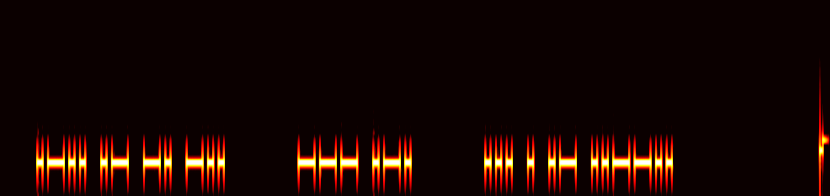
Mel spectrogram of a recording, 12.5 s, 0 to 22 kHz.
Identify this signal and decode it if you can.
Morse code, heard as a keyed tone, about 16 wpm, 700 Hz. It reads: LAND OR SEA?
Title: 2x Word-Spacing - Sentences from Top 500 Words - 15wpm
